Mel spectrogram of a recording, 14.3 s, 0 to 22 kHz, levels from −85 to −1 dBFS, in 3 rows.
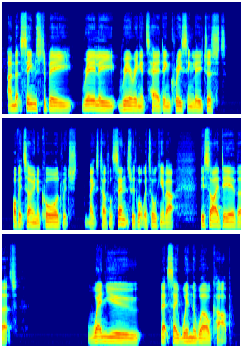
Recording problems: none

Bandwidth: 15 kHz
